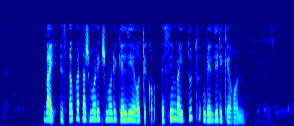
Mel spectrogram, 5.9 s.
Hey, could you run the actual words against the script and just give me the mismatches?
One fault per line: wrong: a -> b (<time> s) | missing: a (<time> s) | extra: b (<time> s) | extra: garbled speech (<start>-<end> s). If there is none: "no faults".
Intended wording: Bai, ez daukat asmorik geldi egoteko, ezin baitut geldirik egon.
extra: asmorik (2.0 s)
